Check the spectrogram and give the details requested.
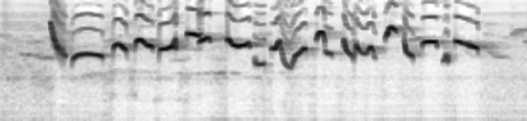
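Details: Oriental magpie-robin song: a rapid run of loud, clear whistled notes, rising and falling slurs and short sweeps strung together for about four seconds, sweet and varied.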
